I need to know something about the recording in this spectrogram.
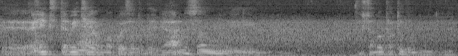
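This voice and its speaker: Recorded from a distance in a roomy space with faint noise, this middle-aged man's voice is on the low side, expressive, and at normal speed. A publisher being interviewed, he tells stories in a relaxed, chatty, loose way, often restarting and tacking "né?" onto his sentences.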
